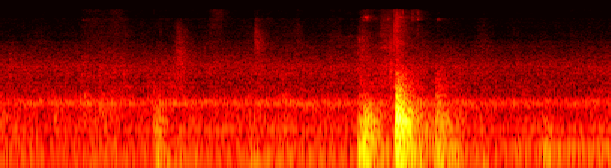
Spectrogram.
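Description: Shoes thud softly as they are set down.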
